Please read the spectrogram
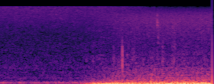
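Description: Faint low room hum, then about a second in an abrupt switch to the loud low rumble of a Mercedes-Benz car being driven, heard from inside the cabin.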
